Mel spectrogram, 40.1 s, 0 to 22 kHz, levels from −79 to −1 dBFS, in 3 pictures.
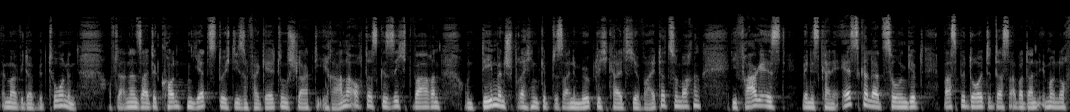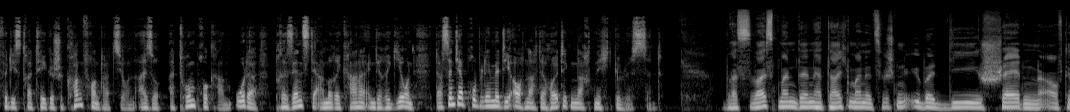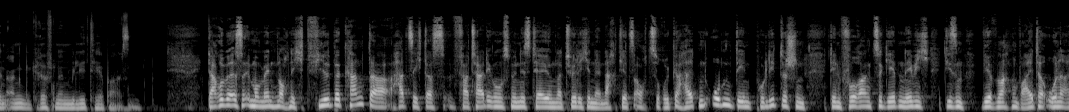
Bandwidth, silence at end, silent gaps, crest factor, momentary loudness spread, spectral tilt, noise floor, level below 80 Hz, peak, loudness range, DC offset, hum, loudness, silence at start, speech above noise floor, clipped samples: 16 kHz; 0 s; none; 20 dB; 9 LU; -5 dB/octave; -56 dBFS; -62 dBFS; -10 dBFS; 4 LU; under 0.1%; none; -29 LUFS; 0 s; 27 dB; under 0.1%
